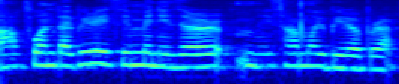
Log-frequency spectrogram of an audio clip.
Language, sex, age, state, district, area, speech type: Manipuri, female, 30-45, Manipur, Thoubal, rural, spontaneous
